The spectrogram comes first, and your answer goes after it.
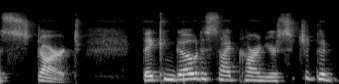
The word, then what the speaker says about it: Sydecar: I I read about what you guys do sidecar and let's spell that for everybody because some people aren't watching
